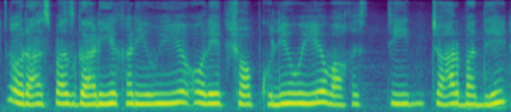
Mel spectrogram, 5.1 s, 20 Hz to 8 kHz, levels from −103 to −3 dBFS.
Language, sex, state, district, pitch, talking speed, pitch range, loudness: Hindi, female, Madhya Pradesh, Bhopal, 255 Hz, 190 wpm, 245-260 Hz, -15 LUFS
